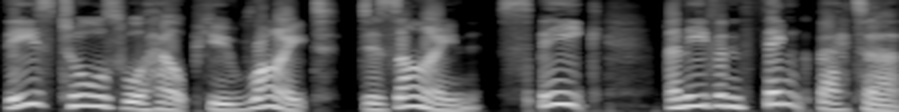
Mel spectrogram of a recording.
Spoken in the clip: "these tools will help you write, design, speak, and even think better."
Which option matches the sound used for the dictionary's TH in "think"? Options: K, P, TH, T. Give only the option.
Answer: TH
